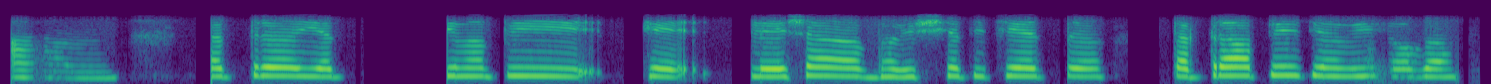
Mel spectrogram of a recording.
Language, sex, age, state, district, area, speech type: Sanskrit, female, 18-30, Telangana, Hyderabad, urban, conversation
